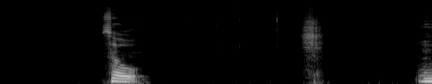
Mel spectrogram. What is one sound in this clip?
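A young man speaks calmly and close by, in short phrases.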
